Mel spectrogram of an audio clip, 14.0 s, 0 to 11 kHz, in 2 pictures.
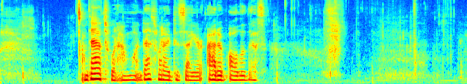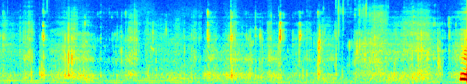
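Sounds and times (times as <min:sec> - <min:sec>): chewing and biting food: 0:04.2 - 0:13.9.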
